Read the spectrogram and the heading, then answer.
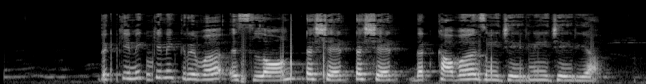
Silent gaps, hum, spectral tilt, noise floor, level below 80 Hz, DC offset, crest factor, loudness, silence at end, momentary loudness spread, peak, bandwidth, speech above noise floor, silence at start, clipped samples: none; none; -3.5 dB/octave; -47 dBFS; -58 dBFS; under 0.1%; 16 dB; -17 LUFS; 0.4 s; 9 LU; -2 dBFS; 11.5 kHz; 30 dB; 0.05 s; under 0.1%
